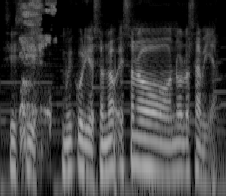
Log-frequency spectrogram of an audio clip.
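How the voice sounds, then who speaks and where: A man hosts a casual interview. His voice sits at an average pitch, with faint music alongside it. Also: moderate pace. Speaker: podcast host, interviewer.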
